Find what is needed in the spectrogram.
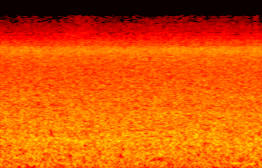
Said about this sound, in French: donc là c'est la rivière.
